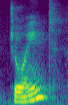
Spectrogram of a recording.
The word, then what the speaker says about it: joint: So my tongue starts in the position for the D, but then it drops down and the air can push out. J. If I didn't have my voice on, it would sound like ch. So if you can say a word like cheese or choice, you can turn your voice on and say the J sound, joy, joice, joint.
